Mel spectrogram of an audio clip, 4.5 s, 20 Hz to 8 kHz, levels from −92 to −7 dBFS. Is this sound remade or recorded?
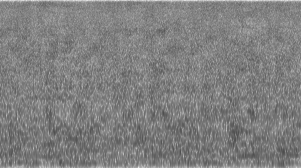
remade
